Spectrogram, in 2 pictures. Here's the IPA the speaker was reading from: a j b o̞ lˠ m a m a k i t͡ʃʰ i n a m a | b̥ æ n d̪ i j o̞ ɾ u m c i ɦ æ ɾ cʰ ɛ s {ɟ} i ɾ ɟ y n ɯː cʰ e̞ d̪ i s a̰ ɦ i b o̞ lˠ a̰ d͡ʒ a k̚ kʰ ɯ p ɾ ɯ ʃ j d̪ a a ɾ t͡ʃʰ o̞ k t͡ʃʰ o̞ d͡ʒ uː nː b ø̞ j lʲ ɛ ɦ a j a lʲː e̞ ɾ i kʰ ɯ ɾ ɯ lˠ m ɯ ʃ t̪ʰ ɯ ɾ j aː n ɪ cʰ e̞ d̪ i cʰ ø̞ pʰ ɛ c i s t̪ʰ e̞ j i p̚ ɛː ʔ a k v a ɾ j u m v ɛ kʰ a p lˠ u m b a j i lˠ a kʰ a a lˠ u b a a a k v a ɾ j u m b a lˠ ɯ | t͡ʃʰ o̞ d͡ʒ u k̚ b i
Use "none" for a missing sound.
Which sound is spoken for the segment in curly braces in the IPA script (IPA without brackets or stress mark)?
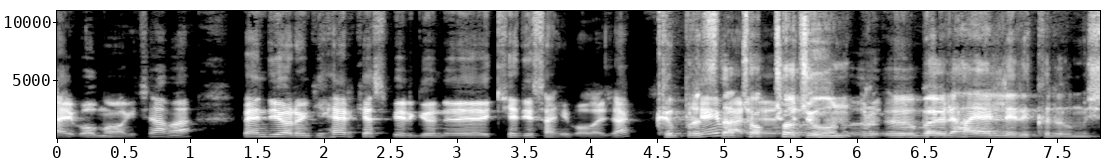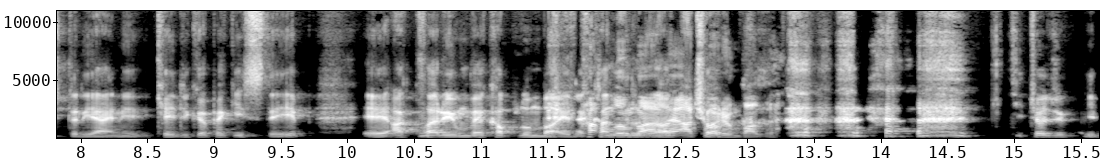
b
